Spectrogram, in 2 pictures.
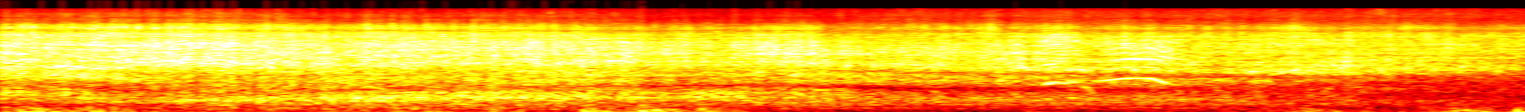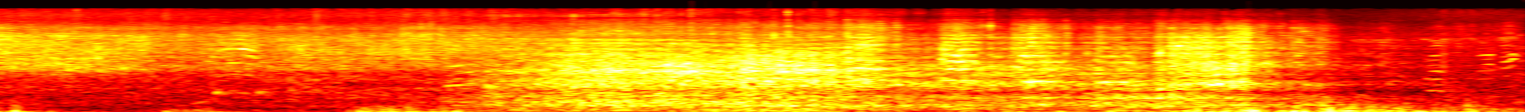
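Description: Small plastic wheels rumble and scrape along asphalt close by.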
